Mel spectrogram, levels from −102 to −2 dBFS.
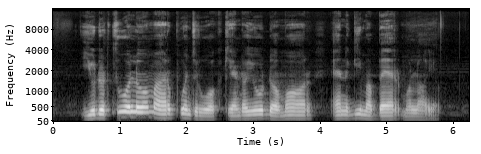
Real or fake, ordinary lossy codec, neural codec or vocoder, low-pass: real; AAC, 96 kbps; none; 14.4 kHz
